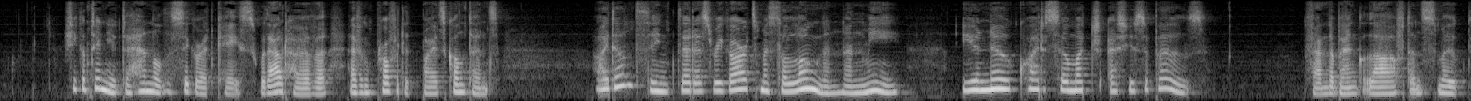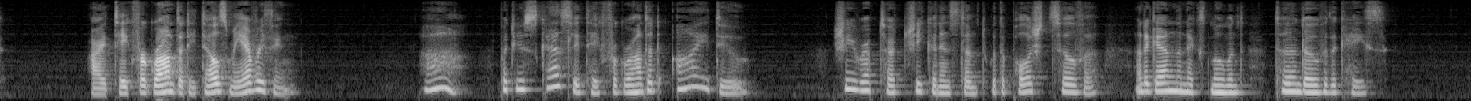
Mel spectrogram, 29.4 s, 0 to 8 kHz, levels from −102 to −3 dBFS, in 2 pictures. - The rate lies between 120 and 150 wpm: Yes, average, 145 wpm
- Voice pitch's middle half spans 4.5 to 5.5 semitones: Yes, average, 5.2 semitones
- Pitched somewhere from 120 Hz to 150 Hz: No, high, 190 Hz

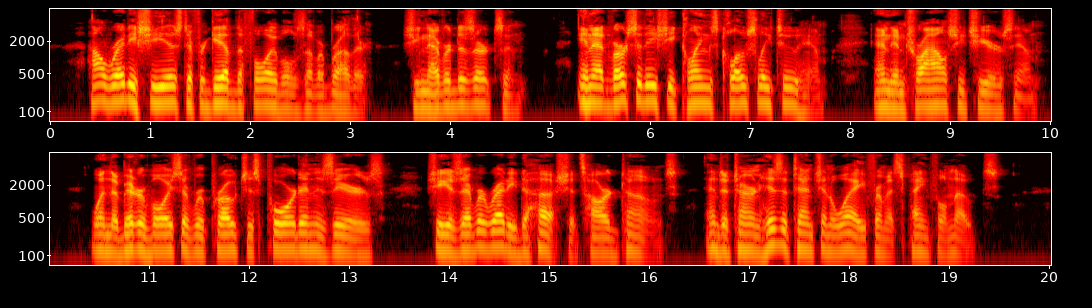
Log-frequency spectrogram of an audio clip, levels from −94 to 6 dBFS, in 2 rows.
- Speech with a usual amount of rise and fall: Yes, average, 3.3 semitones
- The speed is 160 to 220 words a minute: Yes, average, 175 wpm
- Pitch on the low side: Yes, low, 125 Hz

